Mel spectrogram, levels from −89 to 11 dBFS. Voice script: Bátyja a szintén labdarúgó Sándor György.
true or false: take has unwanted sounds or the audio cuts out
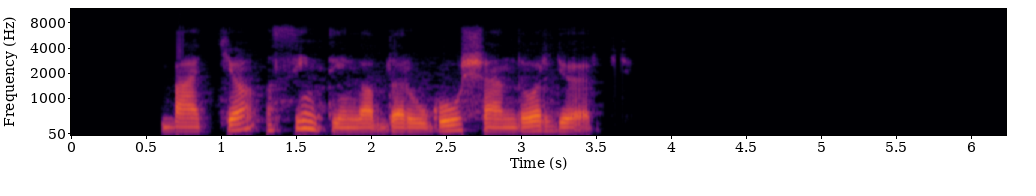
false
